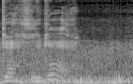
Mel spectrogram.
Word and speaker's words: Gelligaer: in the village of gu Le or guest le as it can be pronounced um uh if you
